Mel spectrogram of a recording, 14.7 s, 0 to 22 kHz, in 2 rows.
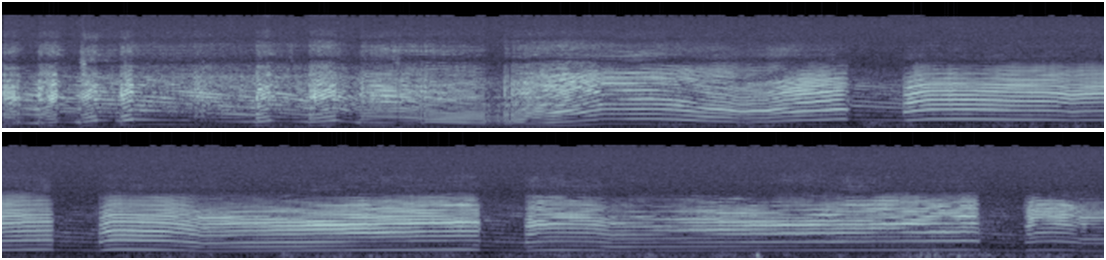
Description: Yamaha RD 125 LC

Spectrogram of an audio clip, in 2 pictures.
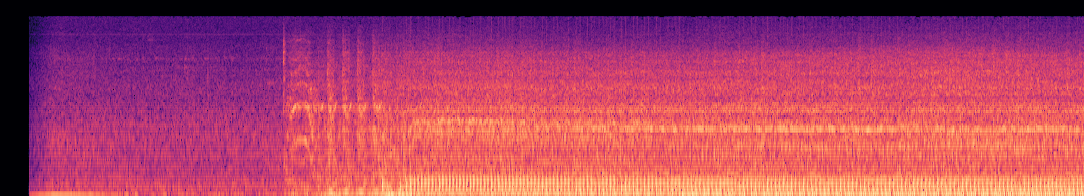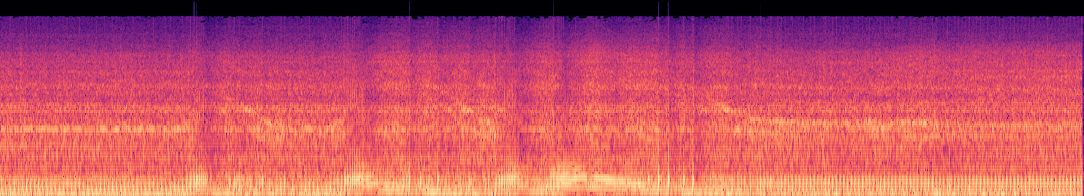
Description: Triumph Sprint Triumph Carbon, motoskanas

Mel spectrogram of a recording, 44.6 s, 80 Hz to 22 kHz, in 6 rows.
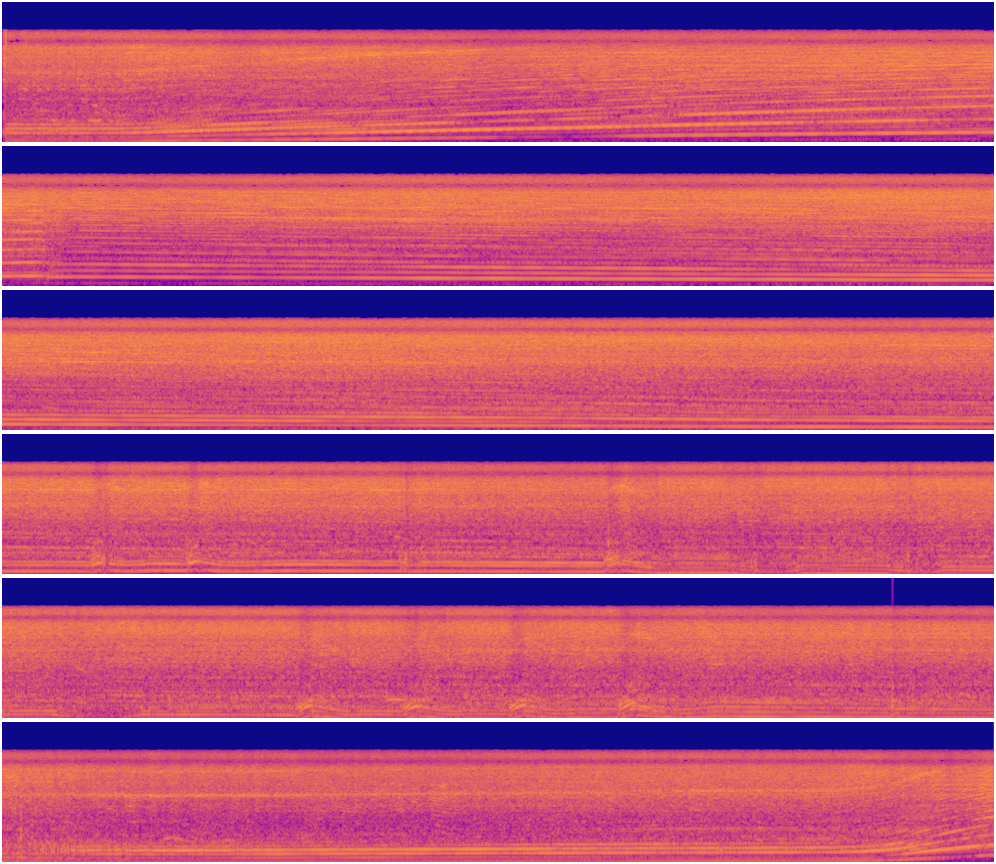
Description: Honda 900RR erion pipe, motoskanas

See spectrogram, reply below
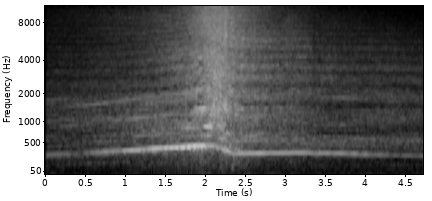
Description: Yamaha R6, motoskanas

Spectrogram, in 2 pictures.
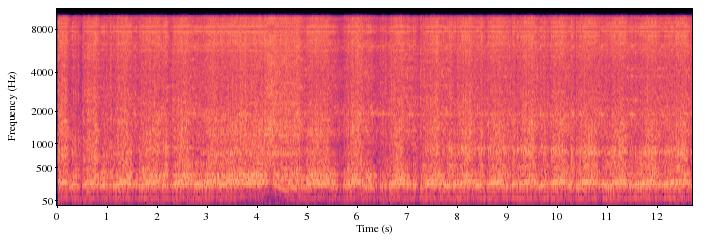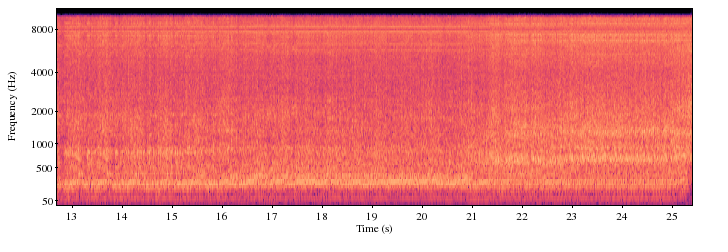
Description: Yamaha VMax super charged, motoskanas

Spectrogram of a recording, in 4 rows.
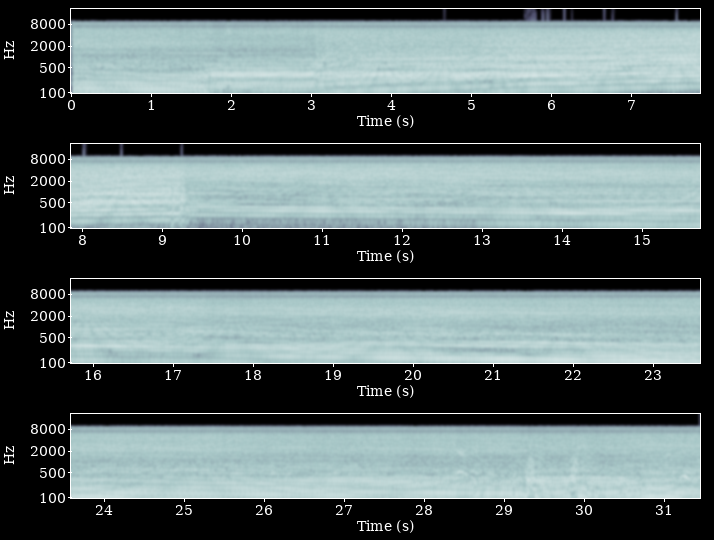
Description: Suzuki TL1000S cans; 1999; yosh

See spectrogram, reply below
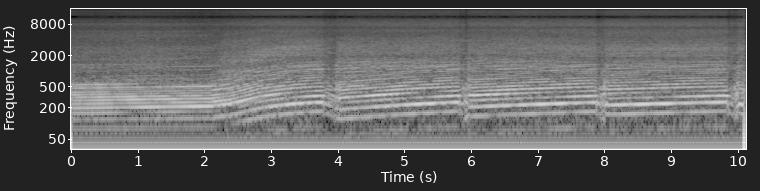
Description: Aprilia RSV Mille R; 2000; akrapovic pipe

